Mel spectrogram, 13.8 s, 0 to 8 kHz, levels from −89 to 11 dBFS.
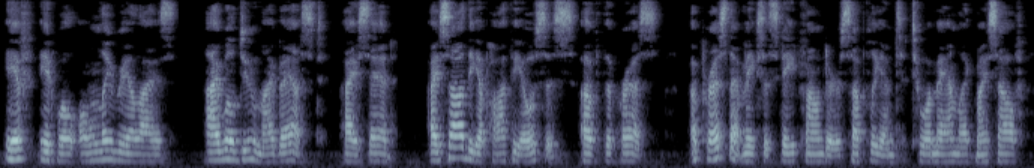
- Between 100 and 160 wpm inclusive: Yes, average, 140 wpm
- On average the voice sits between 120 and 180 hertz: Yes, low, 135 Hz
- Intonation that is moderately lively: No, narrow, 2.3 semitones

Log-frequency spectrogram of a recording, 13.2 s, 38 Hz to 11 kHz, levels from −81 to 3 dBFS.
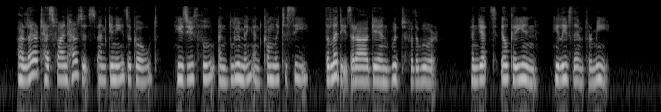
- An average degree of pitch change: No, narrow, 1.8 semitones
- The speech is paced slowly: No, average, 170 wpm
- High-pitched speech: Yes, high, 195 Hz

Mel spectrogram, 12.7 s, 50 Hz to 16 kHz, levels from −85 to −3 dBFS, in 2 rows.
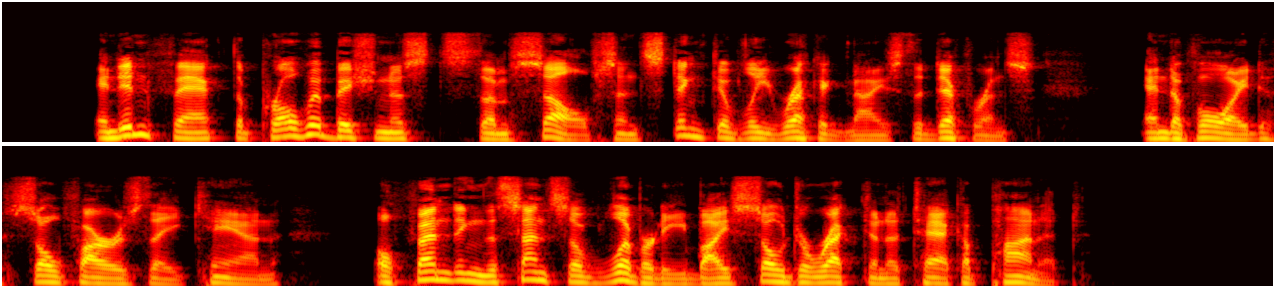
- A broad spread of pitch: No, average, 4.4 semitones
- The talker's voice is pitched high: No, low, 115 Hz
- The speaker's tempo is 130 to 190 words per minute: Yes, slow, 135 wpm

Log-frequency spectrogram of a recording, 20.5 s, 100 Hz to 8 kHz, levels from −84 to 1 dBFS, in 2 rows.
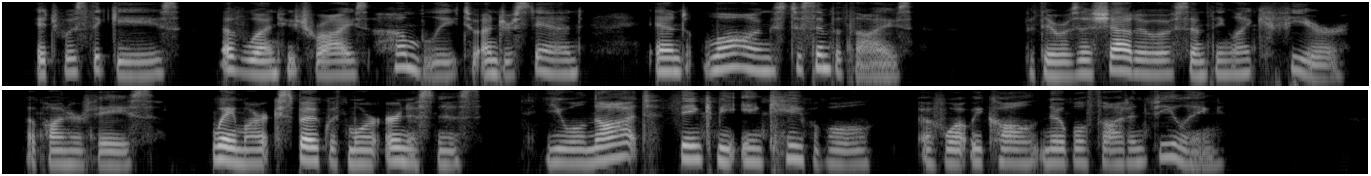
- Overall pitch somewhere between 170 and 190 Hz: Yes, medium, 185 Hz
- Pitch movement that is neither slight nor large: Yes, average, 3.1 semitones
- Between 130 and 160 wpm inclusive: Yes, slow, 135 wpm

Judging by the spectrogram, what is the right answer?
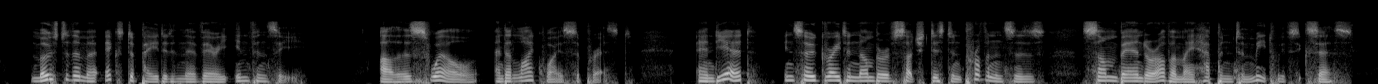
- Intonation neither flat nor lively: No, wide, 6.0 semitones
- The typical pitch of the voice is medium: Yes, medium, 150 Hz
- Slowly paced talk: No, average, 165 wpm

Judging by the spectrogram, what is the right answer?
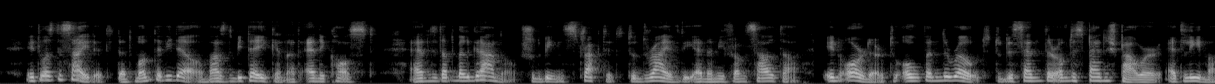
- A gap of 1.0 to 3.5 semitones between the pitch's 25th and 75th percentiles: No, average, 4.2 semitones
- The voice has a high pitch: No, medium, 155 Hz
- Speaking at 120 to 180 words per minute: No, average, 190 wpm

